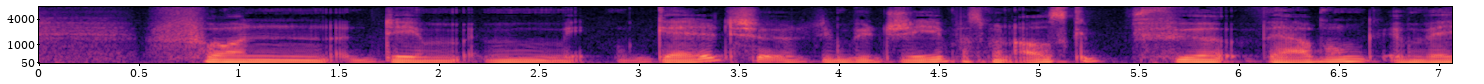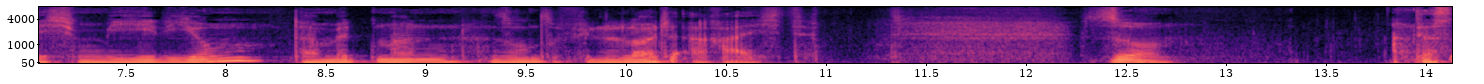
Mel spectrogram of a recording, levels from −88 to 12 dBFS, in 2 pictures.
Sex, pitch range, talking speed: male, 100-125 Hz, 100 wpm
